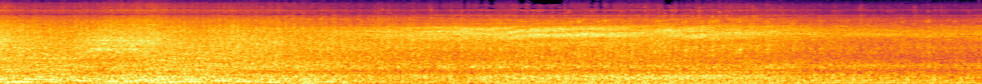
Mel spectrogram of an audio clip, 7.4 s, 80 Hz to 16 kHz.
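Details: Ford with 4-barrel carburetor, after sanding a sticky slide-linkage spot that made the 4-barrel stick open, hood open: revs up cleanly and drops back smoothly with no hang; throttle returns normally, fix not yet road-tested.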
